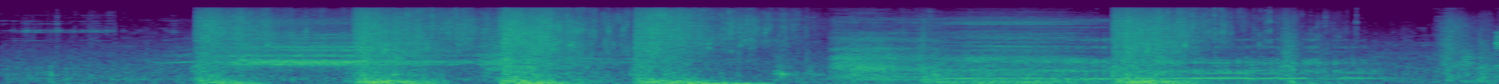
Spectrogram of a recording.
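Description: Blades clash and heavy blows thud in a fight.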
